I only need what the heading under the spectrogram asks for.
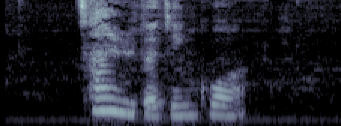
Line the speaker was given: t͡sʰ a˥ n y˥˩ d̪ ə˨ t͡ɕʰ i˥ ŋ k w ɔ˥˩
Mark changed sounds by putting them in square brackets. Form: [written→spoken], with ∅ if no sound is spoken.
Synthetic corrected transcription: t͡sʰ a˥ n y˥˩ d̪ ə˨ [t͡ɕʰ→t͡ɕ] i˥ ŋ k w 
